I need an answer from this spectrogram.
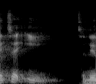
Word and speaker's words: y: saying Tyrese is that the letter y in Spanish which is pronounced e is equal to the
